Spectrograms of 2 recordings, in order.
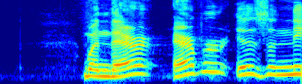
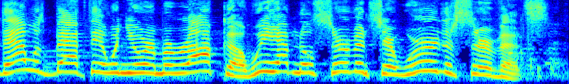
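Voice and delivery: higher, louder, slowing on the last words; high raised voice, laughing at the end; mock rebuke; 8 semitones higher, 4 dB louder than usual. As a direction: put him in his place with a grin. Retold rebuke of Steve.

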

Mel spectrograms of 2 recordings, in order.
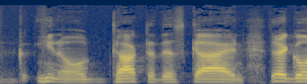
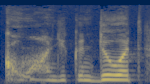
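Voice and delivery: a soft urging whisper, higher; whispered encouragement; 6 semitones higher, 5 dB quieter than usual. Retold or imitated. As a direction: whisper it to the kids on the ice. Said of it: "I get my kids going".

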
